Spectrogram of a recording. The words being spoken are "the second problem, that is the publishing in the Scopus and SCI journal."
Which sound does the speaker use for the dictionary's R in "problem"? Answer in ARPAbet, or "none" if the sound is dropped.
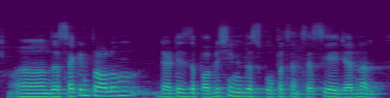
R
